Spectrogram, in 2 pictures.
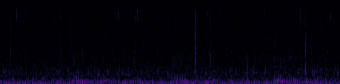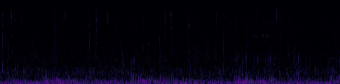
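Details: Soft rhythmic cat purring from two cats asleep by a rainy window, each low rumbling swell lasting about a second and recurring every two seconds beneath sharp fire crackles and rain patter.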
